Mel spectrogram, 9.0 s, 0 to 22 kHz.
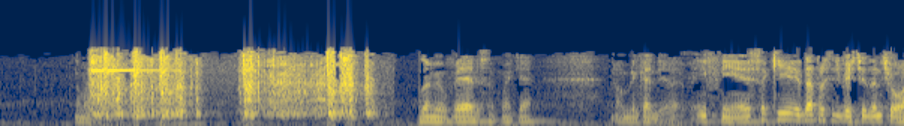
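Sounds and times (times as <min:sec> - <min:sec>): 
rapid clattering keystrokes on a mechanical keyboard or typewriter: 0:00.9 - 0:04.0
speech: 0:04.2 - 0:09.0.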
